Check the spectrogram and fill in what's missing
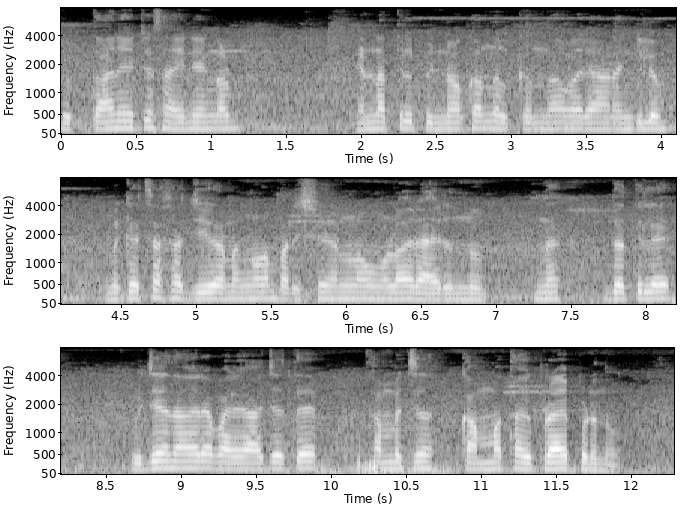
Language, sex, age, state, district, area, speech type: Malayalam, male, 30-45, Kerala, Alappuzha, urban, read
